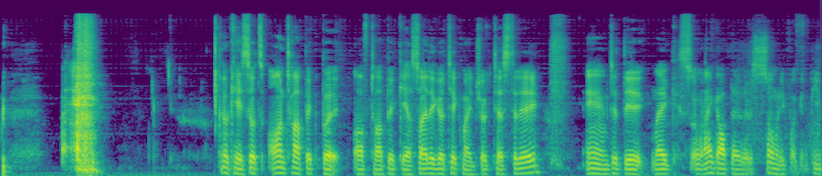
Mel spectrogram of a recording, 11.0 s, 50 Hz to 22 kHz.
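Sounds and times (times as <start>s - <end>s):
loud sneeze with inhaled gasp: 0.9s - 1.4s
speech: 3.0s - 10.9s.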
